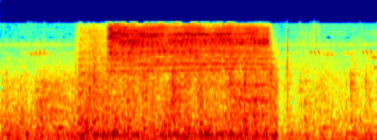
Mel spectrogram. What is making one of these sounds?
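Train wheels screech and grind on the rails.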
